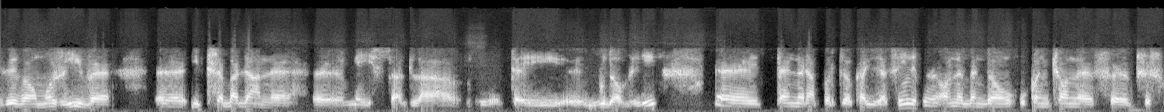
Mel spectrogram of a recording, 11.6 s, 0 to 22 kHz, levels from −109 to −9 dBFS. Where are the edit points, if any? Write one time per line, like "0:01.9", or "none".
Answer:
0:09.2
